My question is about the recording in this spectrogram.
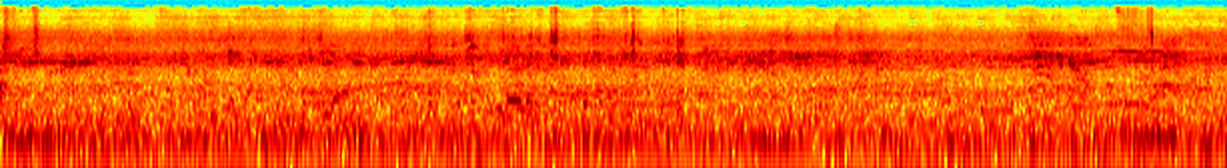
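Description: Busy outdoor crowd ambience: a steady background of distant voices and faint music over a low hum.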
